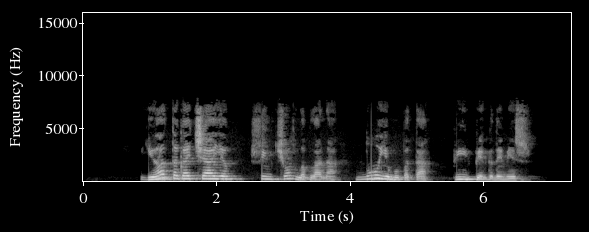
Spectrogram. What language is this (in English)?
Mari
